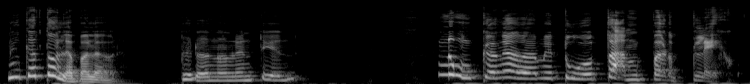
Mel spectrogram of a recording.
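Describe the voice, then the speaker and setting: A woman plays a naive, puzzled first man in a radio play, full of his own importance. The delivery is slow and swings very widely in pitch. He ponders like an amateur naturalist, pompous and perplexed. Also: full character voice. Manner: theatrical, perplexed, pompous musing. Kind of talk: radio drama diary monologue.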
